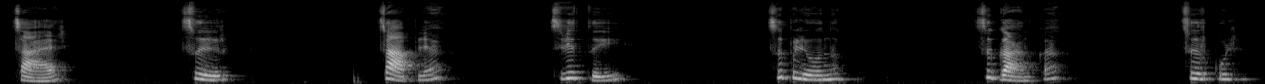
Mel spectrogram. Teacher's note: звук «ц» глухой и всегда обозначает твердый согласный звук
